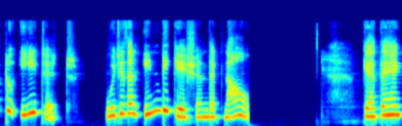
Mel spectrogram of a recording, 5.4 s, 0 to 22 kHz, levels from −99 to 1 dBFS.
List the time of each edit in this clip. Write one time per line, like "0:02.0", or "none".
0:03.3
